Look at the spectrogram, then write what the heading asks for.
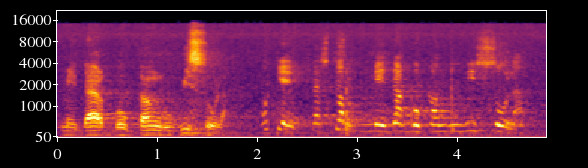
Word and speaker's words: Médard Bokangu Wissola: Pasteur Médard Bokangu, j'ai bien prononcé? Médard Bokangu Wissola.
